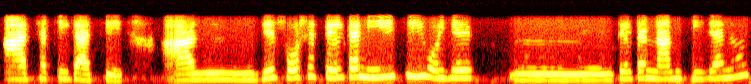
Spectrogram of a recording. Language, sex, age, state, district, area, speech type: Bengali, female, 45-60, West Bengal, North 24 Parganas, urban, conversation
